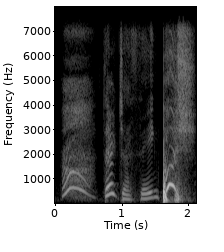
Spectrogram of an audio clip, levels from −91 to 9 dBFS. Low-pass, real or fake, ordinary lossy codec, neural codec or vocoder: 7.2 kHz; real; Opus, 64 kbps; none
